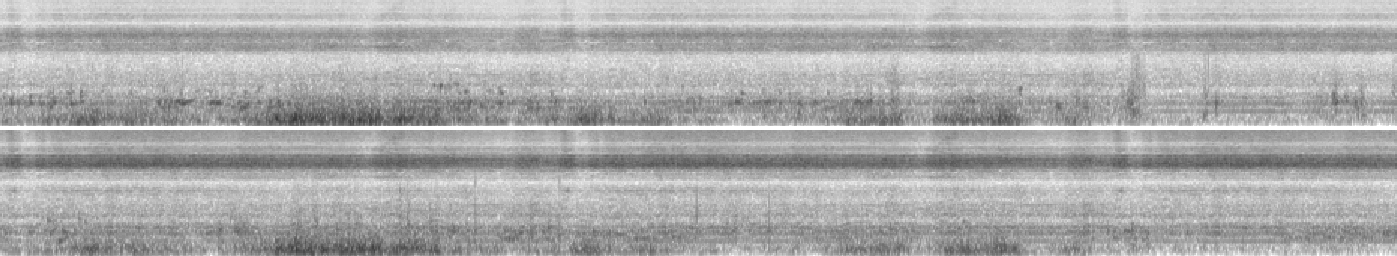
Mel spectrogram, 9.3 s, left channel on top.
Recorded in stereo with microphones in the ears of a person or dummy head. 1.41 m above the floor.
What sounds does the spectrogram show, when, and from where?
0.0 s a lawn mower: 40° right (ahead or behind)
